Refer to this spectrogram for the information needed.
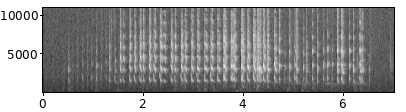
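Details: Rapid, steady chattering from a pet rosy-faced lovebird in Japan, dozens of short, bright, buzzy notes pouring out at about two or three per second for several seconds.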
